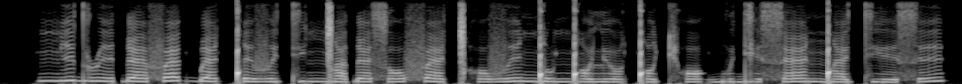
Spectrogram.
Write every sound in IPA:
ɲ e d ɹ e ɗ æ f æ ɡ͡b æ ǃ e v e tʲ u ŋ͡ǀ a ɗ æ s ɔ f æ ǀʰ ɔ v e ŋ͡ǃ u ŋ͡ǃ ɔ lʲ ɔ ǃ ɔ cʰ ɔ ɡ͡b u dʲ e s æ ŋ͡ǃ æ tʲ e s e

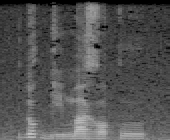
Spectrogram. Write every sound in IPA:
ɗ o˦ ɡ͡b iː˨ m a˦ ɣ ɔ˦ k u˦

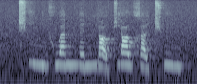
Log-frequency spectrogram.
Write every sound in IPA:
t͡ɕʰ i˥˨ n̪ ḭ˨˩ x w a˦ n m ɥ ɛ˨˦ n m j ɑ̰˨˩ ʊ̯ t͡ɕ j ɑ˥˨ ʊ̯ x a̰˨˩ ɪ̯ t͡ɕʰ y˥˨ n

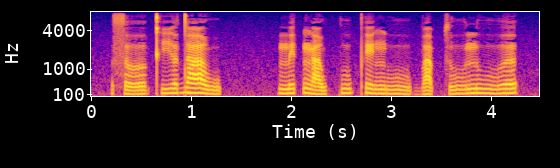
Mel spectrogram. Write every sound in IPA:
s ɤː˩˧ kʰ i˧˥ ə̯ d a˥˨ w | m e˧˥ t̚ ŋ a˩˧ w k u˧˥ pʰ e˧ ŋ ʋ uː˧˩ b a˧˩ p̚ s uː˧˥ n ʋ u˧˥ ə̯

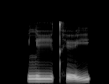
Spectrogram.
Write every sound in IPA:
l iː˥ t̪ʰ e˨˥ j

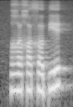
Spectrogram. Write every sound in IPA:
ʁ ɯ χ ʌ x ʌ pʲ e

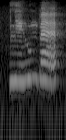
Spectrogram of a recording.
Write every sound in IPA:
lʲ e ɦ u m b æ

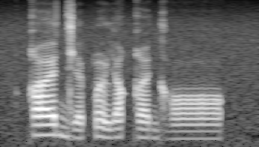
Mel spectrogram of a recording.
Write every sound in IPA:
q ɛː˦ dʲ æ˨ p ə̃˦˨ j ɪ˦ q i˦ ɡʱ ɔː˦

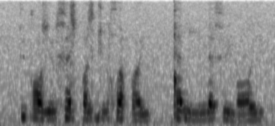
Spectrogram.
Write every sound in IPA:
k y˦˥ ɡ ɔː˦˨ z y˨˦ l x ɛ˦˨ z qʷ ɛ˨˦ z ɡ i˨˦ l χʷ a˦˨ qʷ œ˨ j | ǃ ɛ˦˥ n iː˨ n ɛ˦˨ x y˦˨ j ɔː˨˦ j

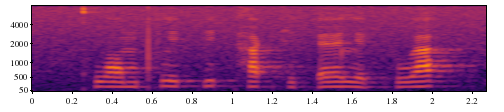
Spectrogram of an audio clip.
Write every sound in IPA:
kʰ w ɔː˧ m pʰ l i˦˥ t̚ ʔ i˥˩ t̚ h a˦˥ k̚ h i˨˩ t̚ ʔ ɛː˦˥ l e˨˩ k̚ h u˦˥ a̯

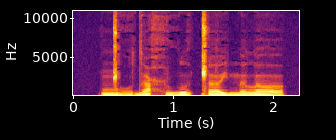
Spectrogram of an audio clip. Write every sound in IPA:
ŋ͡ǁ ɔ̤ d ɜ ħ ṳ l ə̤ ǁ ɜ j n ə l ʌ

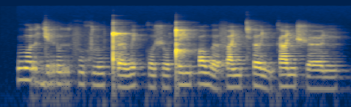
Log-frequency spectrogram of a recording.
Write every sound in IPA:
w o˦ r ɟ ɪ˧ r ɾ u˧ r f u˧ xʷ l u˧ ǃʼ œ˧ w ɪ˦ kː o˧ ʃ o˧ ǃ e˦ ɲ h ɔ˦ w ə˨ f a˧ ɲ cʰ ə˦˨ ɲ k a˦ ɲ ʃ œ˦ ɲ

